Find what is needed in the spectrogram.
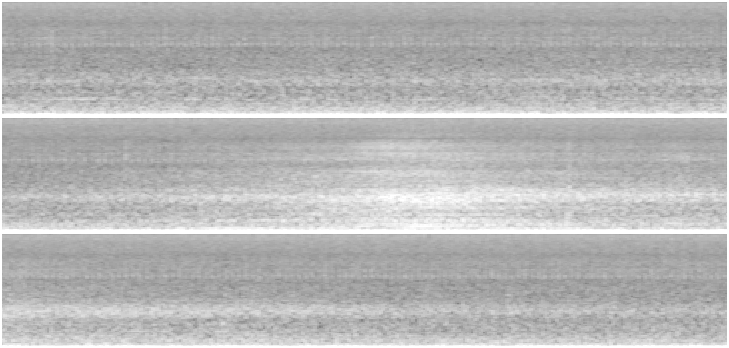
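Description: Low, steady road-traffic and engine rumble heard from inside a car's cabin while it waits in traffic, with one passing vehicle swelling and fading about halfway through.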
